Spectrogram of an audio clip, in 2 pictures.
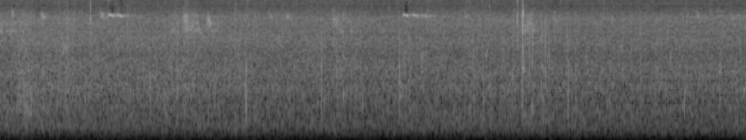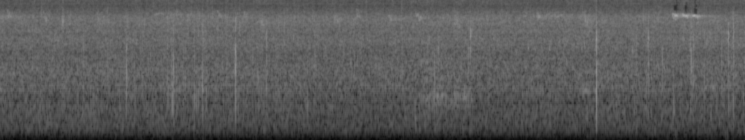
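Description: Steady rain falling on the surface of the water, an even hiss with scattered sharper taps from single drops close by.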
